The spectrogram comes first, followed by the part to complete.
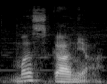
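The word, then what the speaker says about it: Meowscarada: And then the final one down here, this is pronounced Muscania.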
